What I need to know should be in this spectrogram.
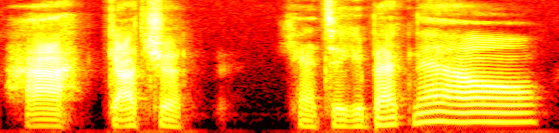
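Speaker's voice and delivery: loud, high gloating laugh-line; loud teasing triumph; triumphant gotcha. Acted. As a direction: crow over catching them out. Teasing catches listener's admission.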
